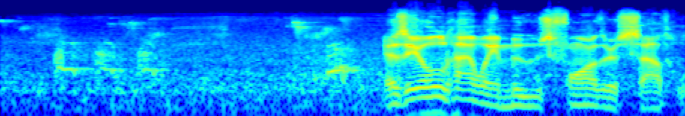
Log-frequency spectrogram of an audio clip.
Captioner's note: dog barking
